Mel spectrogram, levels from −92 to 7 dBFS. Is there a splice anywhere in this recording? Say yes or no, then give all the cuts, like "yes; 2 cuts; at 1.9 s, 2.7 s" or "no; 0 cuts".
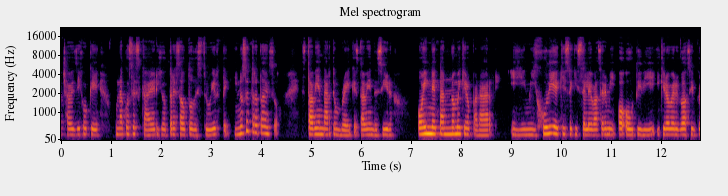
no; 0 cuts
